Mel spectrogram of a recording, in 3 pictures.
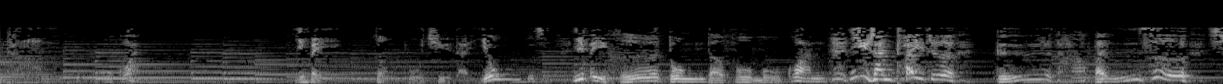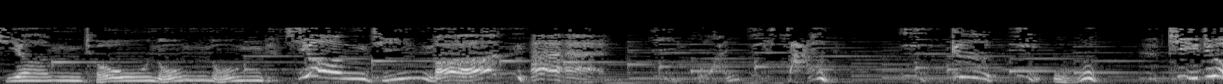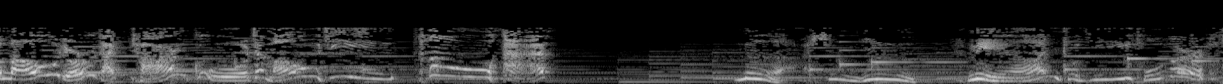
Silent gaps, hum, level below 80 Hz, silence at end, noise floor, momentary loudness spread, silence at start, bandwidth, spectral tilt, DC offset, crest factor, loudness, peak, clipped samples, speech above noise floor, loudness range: none; none; -52 dBFS; 0 s; -50 dBFS; 19 LU; 0 s; 6 kHz; -9 dB/octave; under 0.1%; 18 dB; -21 LUFS; -4 dBFS; under 0.1%; 30 dB; 10 LU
